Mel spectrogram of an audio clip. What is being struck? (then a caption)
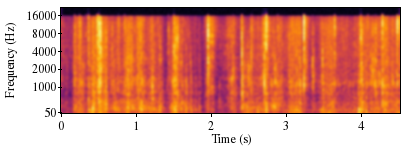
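Metallized plastic chip bag with chips. Gloved hands squeeze, crinkle and shake a metallized plastic Doritos chip bag that is partly full of chips. Dense, bright crinkling and crackling come in uneven bursts, with sharp high snaps rising over the rustle.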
